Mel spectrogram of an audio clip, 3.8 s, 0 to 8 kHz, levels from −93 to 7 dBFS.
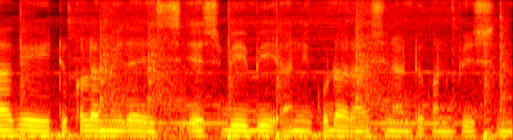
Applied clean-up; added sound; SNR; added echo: none; Bass drum / Snare drum / Drum kit; 7 dB; none.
